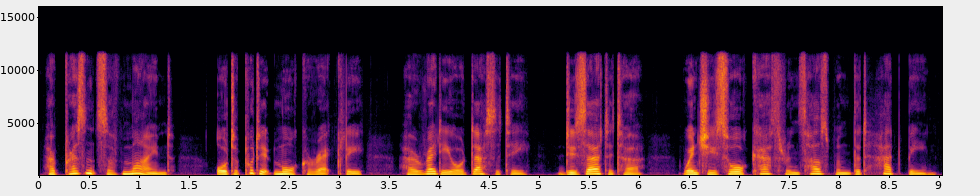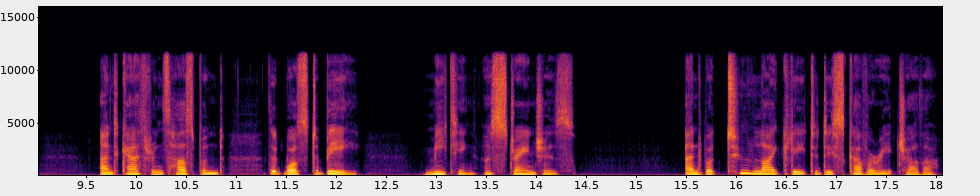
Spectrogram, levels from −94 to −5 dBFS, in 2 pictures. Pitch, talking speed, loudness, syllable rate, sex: 160 Hz, 130 wpm, -20 LUFS, 4.8 syllables/s, female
